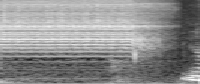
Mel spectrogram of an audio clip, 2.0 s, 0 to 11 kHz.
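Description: Tacklife PCD01B cordless mini rotary tool running with no bit at its third and top speed of 15,000 rpm, a steady high whine. It is switched off about a second and a half in and winds down.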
